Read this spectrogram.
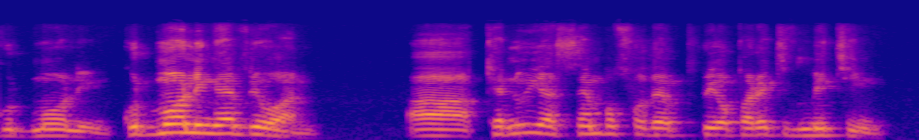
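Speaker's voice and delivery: very authoritative, assertive, take-charge tone. Retelling greeting the assembled people before surgery: retelling an authoritative voice. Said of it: "with a very authorita-, authoritative voice".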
